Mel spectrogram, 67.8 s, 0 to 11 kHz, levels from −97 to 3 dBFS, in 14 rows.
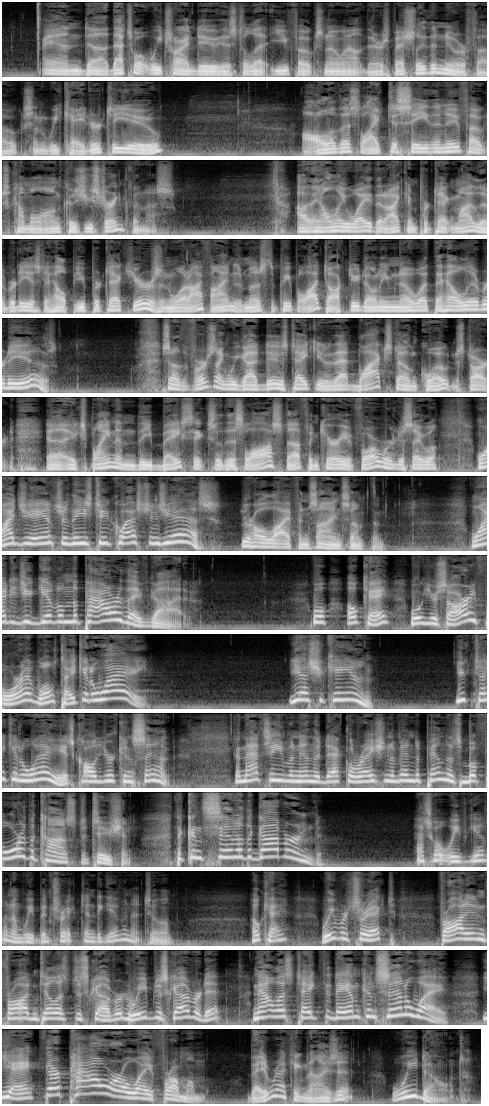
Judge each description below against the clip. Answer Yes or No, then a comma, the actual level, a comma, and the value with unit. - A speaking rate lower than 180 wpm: No, average, 190 wpm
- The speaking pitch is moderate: No, low, 120 Hz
